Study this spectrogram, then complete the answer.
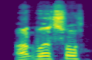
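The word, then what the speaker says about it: Entwistle: Aunt Whistle.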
